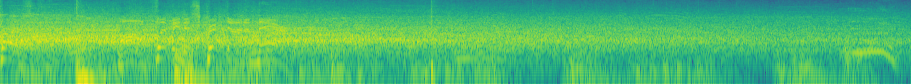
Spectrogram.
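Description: A large crowd cheers and roars loudly, slowly fading.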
